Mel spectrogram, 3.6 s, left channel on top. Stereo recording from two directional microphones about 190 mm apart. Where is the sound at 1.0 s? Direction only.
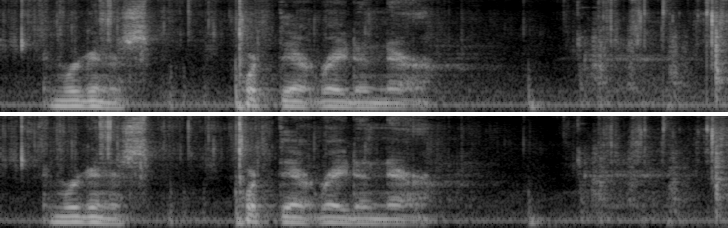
10° right (ahead or behind).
